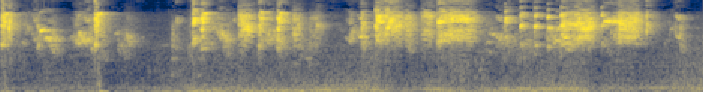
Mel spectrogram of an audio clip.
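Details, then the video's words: Several lovebirds chirping, whistling and squawking: overlapping shrill, scratchy calls in dense bursts that run almost without pause. "Love Birds HD Sounds"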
